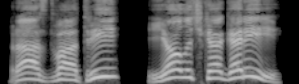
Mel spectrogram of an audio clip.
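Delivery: high, drawn-out chanting call; festive countdown. A narrator's reading. Юра lights the New Year tree garland, festive calling out. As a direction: call it out slowly like a holiday cheer.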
